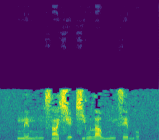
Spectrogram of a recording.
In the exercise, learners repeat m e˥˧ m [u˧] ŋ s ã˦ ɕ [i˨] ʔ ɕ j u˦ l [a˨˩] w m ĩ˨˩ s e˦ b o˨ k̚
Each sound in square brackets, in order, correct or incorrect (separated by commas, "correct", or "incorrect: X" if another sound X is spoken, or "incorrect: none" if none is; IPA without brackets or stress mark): correct, incorrect: e˨, incorrect: a˧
